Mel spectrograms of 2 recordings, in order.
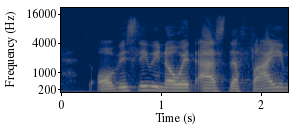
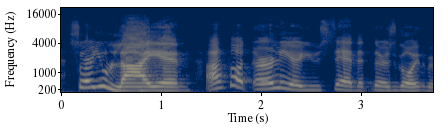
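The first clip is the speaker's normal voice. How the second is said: put-on Adrian's urban accent; 4 semitones higher, 6 dB louder than usual. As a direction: imitate a student questioning in an urban accent. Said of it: "very urban yung accent ni, ano, ni Adrian".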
